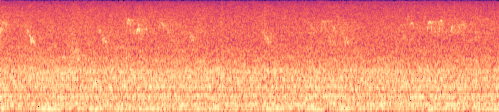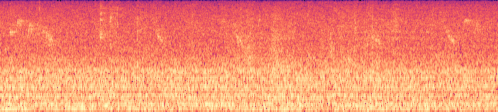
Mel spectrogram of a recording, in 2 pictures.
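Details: Swarming honey bees, airborne again a week after their first swarm and later settling into a tight cluster back in a tree: a thick, even hum of countless wings, loud and constant throughout, with scattered faint high chirps.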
